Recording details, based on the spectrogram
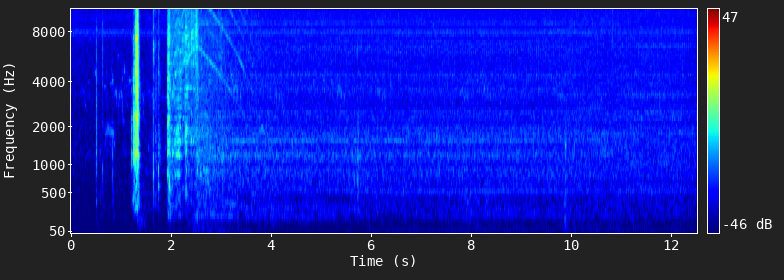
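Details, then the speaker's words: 2021 Peugeot 3008 Allure, 1.6 THP EP6CDT turbo petrol, 6-speed automatic, push-button keyless start: brief crank, quick catch and short flare, then a quiet, even idle with no roughness; normal start-up and idle. "So to start the 3008, make sure the key fob is inside the car. Put your foot on the brake and press the start button just ahead of the gear lever."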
